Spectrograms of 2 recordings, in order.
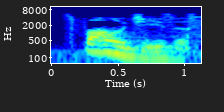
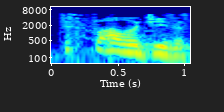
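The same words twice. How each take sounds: First: Said in the usual way. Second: "follow" pressed, louder and higher on the repeat; stress on follow. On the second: Shown as a demonstration. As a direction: hit "follow" harder the second time. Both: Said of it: "repeated louder".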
